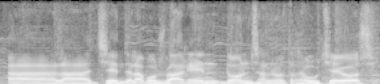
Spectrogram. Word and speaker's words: Volkswagen: No, pronuncia bien Volkswagen. – Volkswagen.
